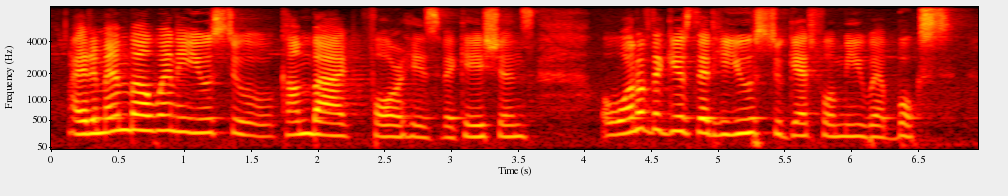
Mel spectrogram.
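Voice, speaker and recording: A woman speaks in a Nagaland accent. Her pitch varies in an ordinary way. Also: fairly high pitch for a woman, moderate pace. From Nagaland, northeast India. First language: Lotha Naga. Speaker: English professor and author. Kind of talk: panel discussion.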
